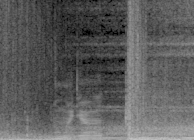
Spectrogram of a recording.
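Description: A grenade goes off in the video game S.T.A.L.K.E.R. Call of Pripyat, a sudden loud boom partway through that rumbles on to the end, after a brief stretch of game ambience.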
